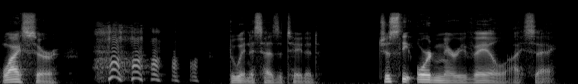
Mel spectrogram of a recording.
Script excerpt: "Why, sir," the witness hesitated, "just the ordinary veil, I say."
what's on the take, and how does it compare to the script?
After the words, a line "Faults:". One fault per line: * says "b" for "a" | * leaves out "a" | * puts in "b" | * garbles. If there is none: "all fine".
"Why, sir," the witness hesitated, "just the ordinary veil, I say."
Faults:
all fine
